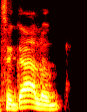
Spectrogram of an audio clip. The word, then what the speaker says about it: Tagalog: The Tagalog, did I say that right? – Yeah, that's correct.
